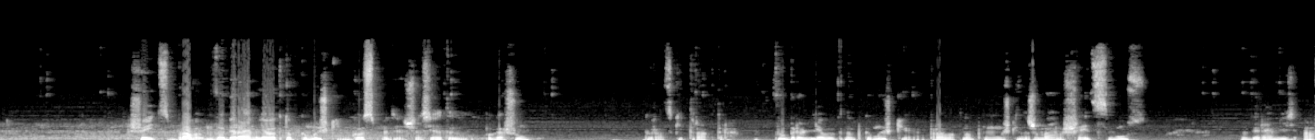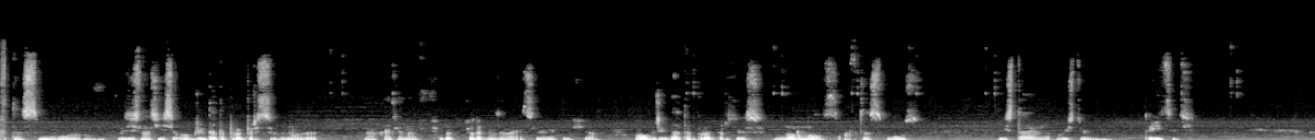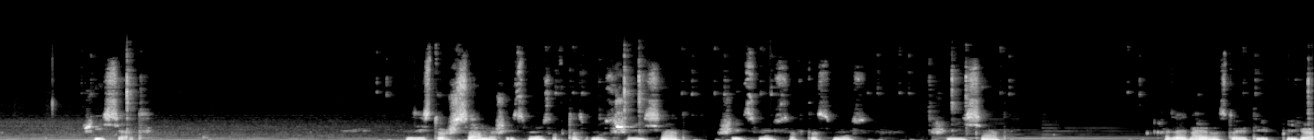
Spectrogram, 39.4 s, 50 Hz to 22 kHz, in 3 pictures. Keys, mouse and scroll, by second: 0.3 click, 0.9-2.0 right drag, 2.0 click, 6.1 middle click, 6.8-7.5 right drag, 7.5 click, 8.9-11.9 right drag, 11.9 click, 12.3 click, 16.3 click, 19.9 click, 20.8-21.6 drag, 22.1 click, 22.9 click, 27.0 click, 28.0-29.2 middle drag, 29.2 z, 29.9 click, 30.5-31.6 right drag, 31.6 click, 31.9-33.1 drag, 33.3 click, 33.5-34.9 right drag, 34.9 click, 35.2-36.3 drag, 37.5 click, 38.6-39.4 drag.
